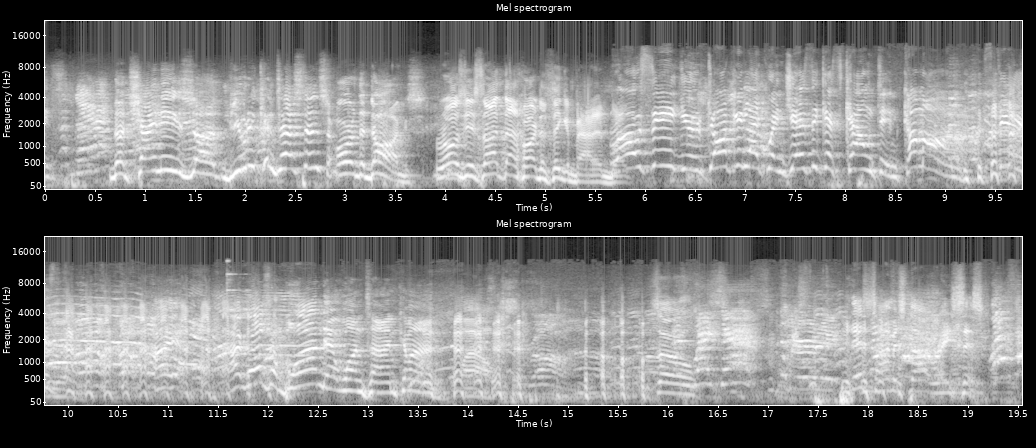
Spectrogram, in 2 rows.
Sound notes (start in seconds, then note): 9.1 loudly laughing; 11.5 bell softly chimes; 17.9 audience shouting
